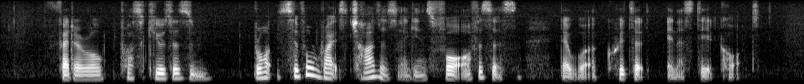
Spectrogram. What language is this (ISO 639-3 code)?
eng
